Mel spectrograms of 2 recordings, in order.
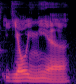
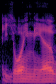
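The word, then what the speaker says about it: Yoimiya: me leaf but yeah he just pronounced his name as yo Mia and like everyone else pronounced it is like yoia with one syllable to start for yo right I always thought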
